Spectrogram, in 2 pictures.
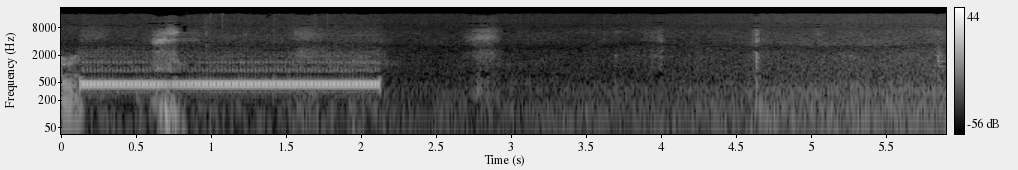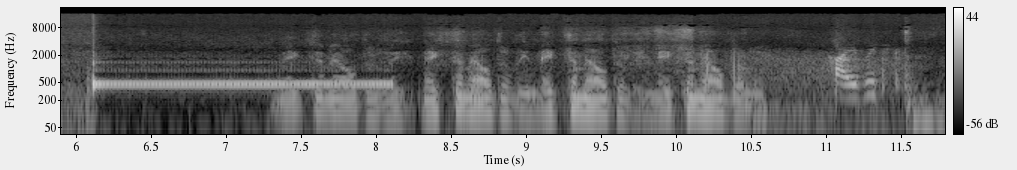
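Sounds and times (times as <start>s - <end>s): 
steady electronic telephone dialing tone: 0.1s - 2.2s, 6.1s - 8.1s
speech: 8.4s - 11.7s.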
